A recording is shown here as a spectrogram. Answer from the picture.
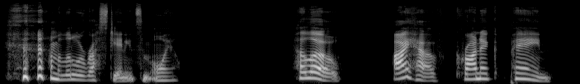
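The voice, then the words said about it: Flat robotic voice. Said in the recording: “maybe I should do like a flat, like neutral tone, like a robotic voice ... I'll try it again as a robot ... The Tin Man.”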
